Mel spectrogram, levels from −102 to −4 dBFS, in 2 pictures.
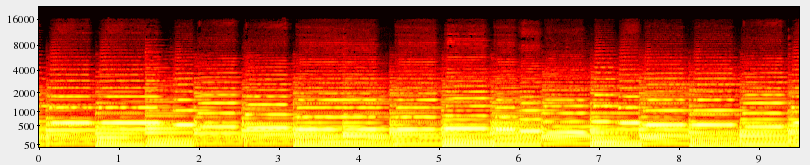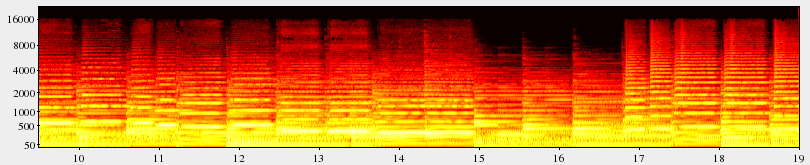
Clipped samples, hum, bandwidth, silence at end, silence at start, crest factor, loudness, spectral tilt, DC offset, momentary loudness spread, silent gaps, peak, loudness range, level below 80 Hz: under 0.1%; none; 9.6 kHz; 0 s; 0 s; 14 dB; -17 LUFS; -8 dB/octave; under 0.1%; 6 LU; none; -2 dBFS; 4 LU; -26 dBFS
